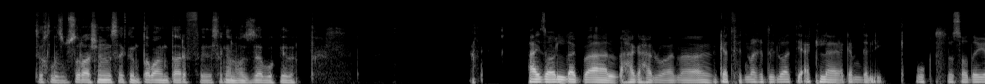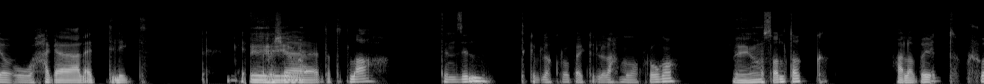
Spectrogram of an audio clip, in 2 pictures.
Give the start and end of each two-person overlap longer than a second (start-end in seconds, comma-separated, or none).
none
